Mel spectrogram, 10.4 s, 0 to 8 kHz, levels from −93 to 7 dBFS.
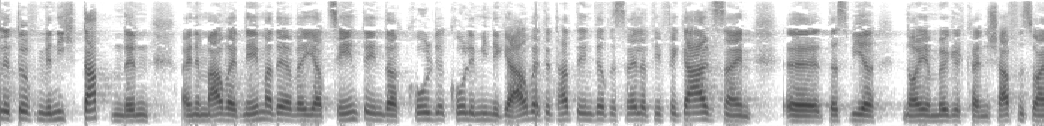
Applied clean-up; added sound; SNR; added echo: none; none; none; none.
